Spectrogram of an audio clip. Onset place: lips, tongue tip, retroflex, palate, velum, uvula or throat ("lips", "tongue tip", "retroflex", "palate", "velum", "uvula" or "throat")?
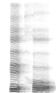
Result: throat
